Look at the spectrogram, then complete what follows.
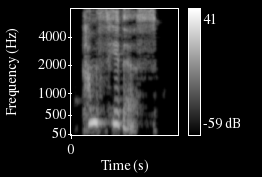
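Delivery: high, hushed whisper. A narrator reads a daughter calling her father over, whispering. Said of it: "she whispers".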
